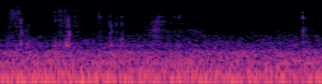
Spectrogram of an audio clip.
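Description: Steady low rumble of a car cabin, with a few faint clicks and rustles over it.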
